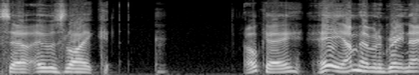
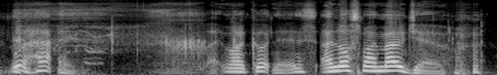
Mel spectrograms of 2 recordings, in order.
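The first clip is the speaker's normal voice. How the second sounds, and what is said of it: Put-on British accent. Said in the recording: “Always a British accent. ... you can't lose your mojo with an English accent.”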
